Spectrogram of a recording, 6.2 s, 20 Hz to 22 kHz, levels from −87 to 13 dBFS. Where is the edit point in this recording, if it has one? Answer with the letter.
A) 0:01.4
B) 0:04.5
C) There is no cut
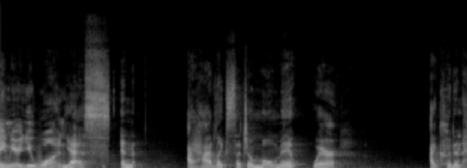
A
